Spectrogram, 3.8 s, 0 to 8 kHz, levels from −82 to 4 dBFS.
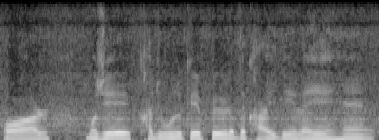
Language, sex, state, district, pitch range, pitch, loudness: Hindi, male, Uttar Pradesh, Saharanpur, 135-150 Hz, 145 Hz, -14 LUFS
